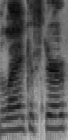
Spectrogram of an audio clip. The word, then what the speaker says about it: Lancaster: in the boonies in Lancaster Pennsylvania I'm becoming a real Pennsylvania now because I'm pronouncing it correctly Lancaster instead of like faster originally I am from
